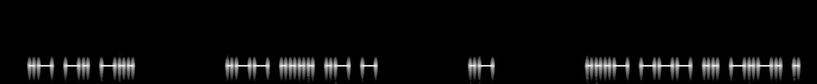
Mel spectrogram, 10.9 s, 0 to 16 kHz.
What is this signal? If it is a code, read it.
Morse code, heard as a keyed tone, about 21 wpm, 700 Hz. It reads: AND WHAT A VOICE
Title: 3x Word-Spacing - Sentences from Top 500 Words - 20wpm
